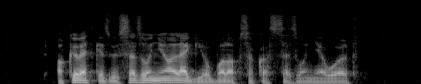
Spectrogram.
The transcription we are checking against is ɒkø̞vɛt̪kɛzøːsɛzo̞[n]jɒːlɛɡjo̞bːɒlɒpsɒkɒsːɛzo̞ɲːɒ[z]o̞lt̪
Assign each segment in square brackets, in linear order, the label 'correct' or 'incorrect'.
incorrect, incorrect

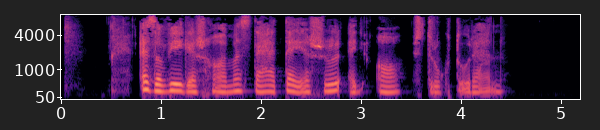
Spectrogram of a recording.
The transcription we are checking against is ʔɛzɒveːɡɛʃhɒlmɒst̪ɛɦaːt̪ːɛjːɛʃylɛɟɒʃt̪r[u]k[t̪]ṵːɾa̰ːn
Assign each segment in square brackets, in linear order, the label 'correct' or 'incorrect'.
correct, correct

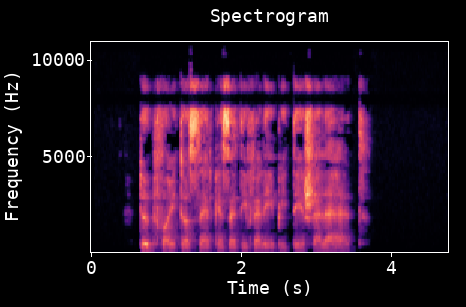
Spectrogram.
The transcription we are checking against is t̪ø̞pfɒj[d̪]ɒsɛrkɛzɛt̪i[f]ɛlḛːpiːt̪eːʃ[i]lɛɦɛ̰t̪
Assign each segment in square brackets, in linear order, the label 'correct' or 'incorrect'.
incorrect, correct, incorrect

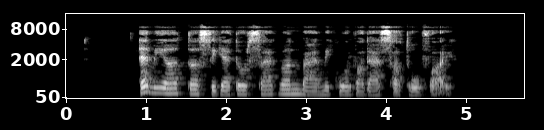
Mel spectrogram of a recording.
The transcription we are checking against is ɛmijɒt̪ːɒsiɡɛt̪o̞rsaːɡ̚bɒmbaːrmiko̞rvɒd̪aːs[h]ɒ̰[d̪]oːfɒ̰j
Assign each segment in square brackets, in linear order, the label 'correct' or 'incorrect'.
correct, incorrect

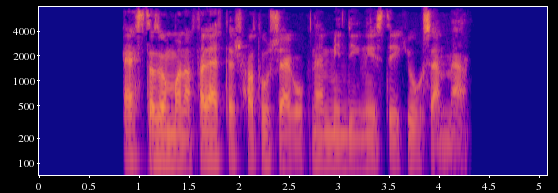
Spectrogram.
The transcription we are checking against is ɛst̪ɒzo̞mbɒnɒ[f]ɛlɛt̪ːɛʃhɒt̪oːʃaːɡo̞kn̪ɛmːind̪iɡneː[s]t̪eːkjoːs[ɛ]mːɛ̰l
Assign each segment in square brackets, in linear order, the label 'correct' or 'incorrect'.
correct, correct, correct

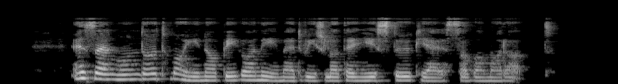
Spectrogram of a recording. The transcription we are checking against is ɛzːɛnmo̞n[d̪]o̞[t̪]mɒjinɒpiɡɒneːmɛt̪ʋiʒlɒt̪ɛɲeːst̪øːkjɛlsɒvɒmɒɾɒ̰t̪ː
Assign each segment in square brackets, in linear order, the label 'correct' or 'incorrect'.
correct, correct

